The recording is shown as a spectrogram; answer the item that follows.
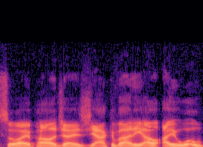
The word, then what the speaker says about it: Yacovetti: getting your name wrong how you say your last name it's yakavedi and and Tony has a version of it also I I I'm the king Butcher of names so I apologize yakovadi I will butchered all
